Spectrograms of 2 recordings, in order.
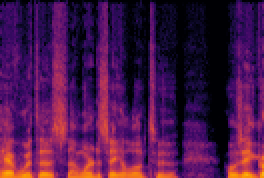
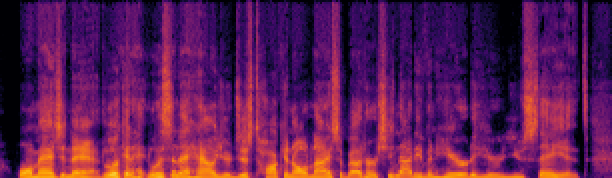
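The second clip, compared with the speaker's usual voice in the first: teasing southern drawl, pitched high; 9 semitones higher than usual. Retelling how a woman teased him for praising his wife: imitating Gracie's southern drawl. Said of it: "she had this southern drawl".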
